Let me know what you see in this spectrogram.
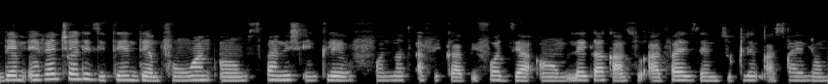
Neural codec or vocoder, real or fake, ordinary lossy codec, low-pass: none; real; none; 7.2 kHz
